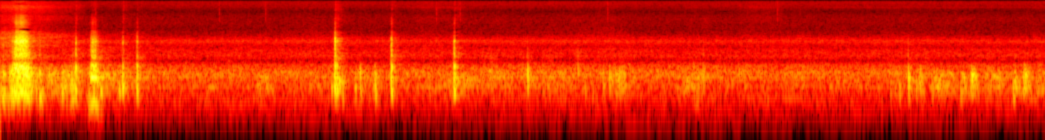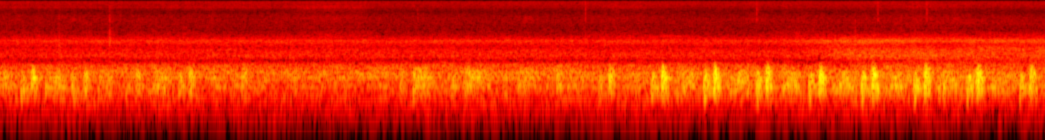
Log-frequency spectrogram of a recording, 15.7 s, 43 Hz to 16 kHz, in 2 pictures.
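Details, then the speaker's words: Fast, regular whooshing fetal heartbeat at 12–13 weeks of pregnancy, picked up by a home handheld Doppler after some probe scraping and crackle; mother is sitting up slightly, and the rate is somewhat slow while the baby is not moving. "so there is the baby's heartbeat and it's a little sow right now because the baby's not moving around"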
